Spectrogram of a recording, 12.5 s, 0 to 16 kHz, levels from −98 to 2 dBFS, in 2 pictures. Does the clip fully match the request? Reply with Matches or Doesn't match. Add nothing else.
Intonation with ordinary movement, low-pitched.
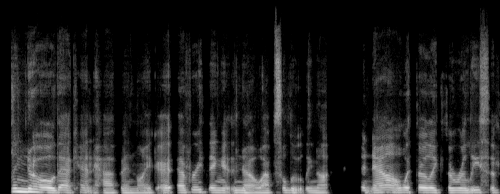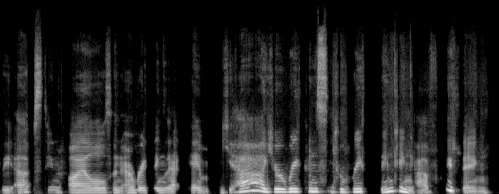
Doesn't match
